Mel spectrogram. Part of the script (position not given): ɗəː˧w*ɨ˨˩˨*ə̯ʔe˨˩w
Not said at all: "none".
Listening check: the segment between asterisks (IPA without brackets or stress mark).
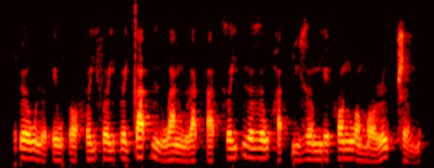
ɨ˨˩˨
